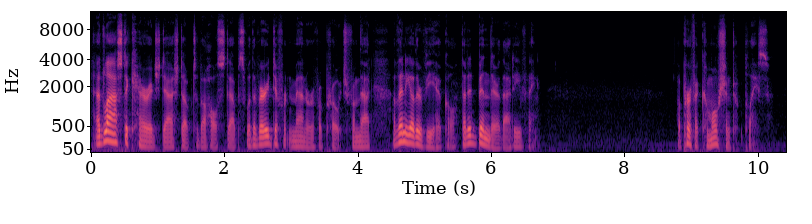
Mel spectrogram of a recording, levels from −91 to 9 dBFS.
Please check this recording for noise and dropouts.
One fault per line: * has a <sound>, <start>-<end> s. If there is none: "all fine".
all fine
